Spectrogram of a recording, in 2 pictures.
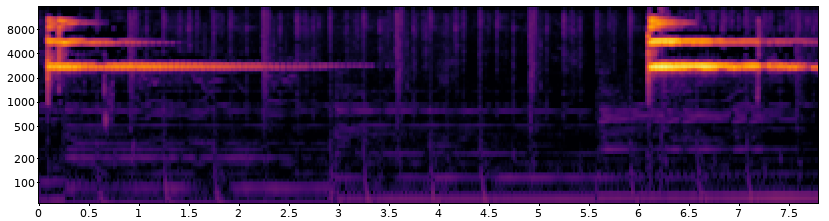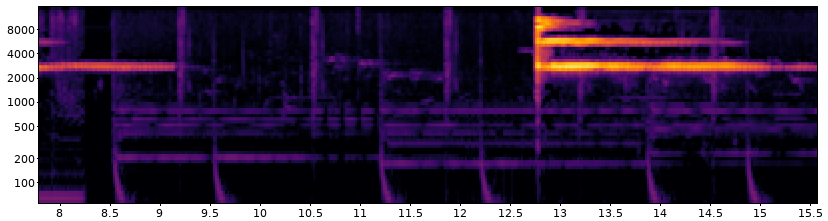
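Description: A Tibetan bell is struck three times at even intervals. Each strike gives a bright, high, shimmering ring that decays slowly over several seconds before the next.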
